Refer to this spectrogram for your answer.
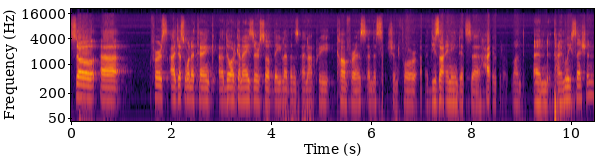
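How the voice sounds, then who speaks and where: A man talks at a moderate pace and medium pitch with fairly even intonation. Noticeable background noise is audible. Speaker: development agency official. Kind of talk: panel discussion. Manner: soft-spoken.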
